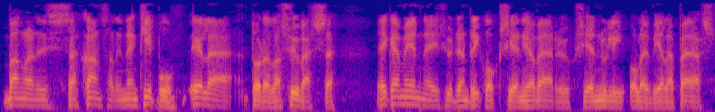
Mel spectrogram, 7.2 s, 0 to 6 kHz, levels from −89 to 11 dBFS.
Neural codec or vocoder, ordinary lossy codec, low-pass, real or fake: none; none; 5.4 kHz; real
